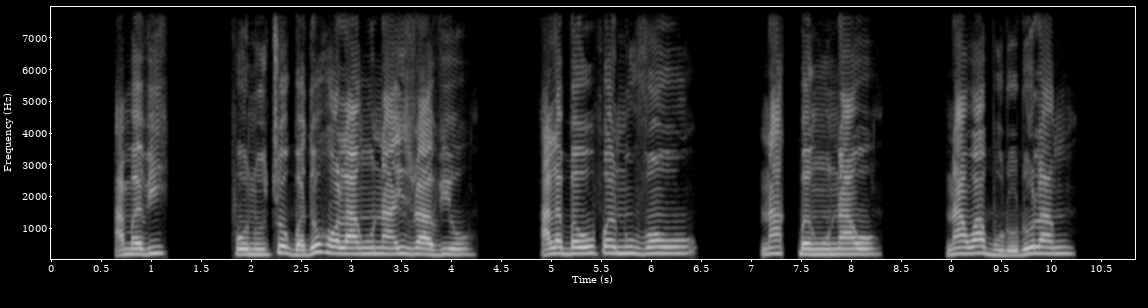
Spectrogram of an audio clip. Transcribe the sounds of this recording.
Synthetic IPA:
a˨mɛ̃˨vi˦ | ɸo˨nũ˨t͡ʃo˦ɡ͡bɛ˨d̪o˦xɔ˦la˦ŋũ˦nã˦i˦s̬ɾa˦e˨lvi˦wo˦ | a˨lɛ˦bɛ˦wo˦ɸɛ˦nũ˦vɔ̃˦wo˦ | nã˦k͡pɛ˦ŋũ˦nã˦wo˦ | nã˦wo˦a˦bu˨ɖo˨ɖo˦la˦ŋũ˦

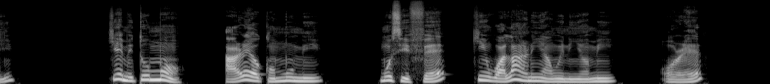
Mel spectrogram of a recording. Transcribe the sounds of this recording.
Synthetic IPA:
ki˦e˦˨mĩ˧to˦mɔ̃˦˨ | a˨˦ɾɛ˦˨ɔ˧kã˨˦mũ˦mĩ˧ | mo˧si˨fɛ˨˦ | ki˦n̩˦˧wa˨la˦ɾ̃ĩ˧a˨w̃ɔ̃˧e˨nĩ˨ã˨mĩ˧ | ɔ̰˨ɾɛ˨˦

